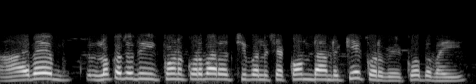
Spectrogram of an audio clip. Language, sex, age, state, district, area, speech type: Odia, male, 45-60, Odisha, Nabarangpur, rural, conversation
